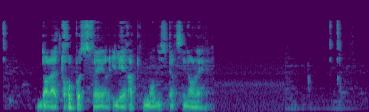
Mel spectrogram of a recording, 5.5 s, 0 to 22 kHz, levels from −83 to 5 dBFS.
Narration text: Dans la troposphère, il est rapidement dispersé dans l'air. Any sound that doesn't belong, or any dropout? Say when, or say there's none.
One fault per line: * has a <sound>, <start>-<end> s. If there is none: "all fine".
all fine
